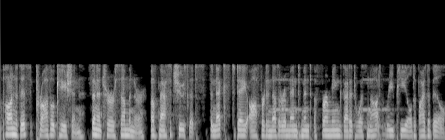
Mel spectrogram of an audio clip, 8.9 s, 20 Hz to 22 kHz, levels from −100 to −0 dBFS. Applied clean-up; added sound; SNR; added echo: neural mask model RNNoise.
